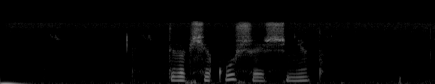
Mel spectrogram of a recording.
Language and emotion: Russian, neutral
